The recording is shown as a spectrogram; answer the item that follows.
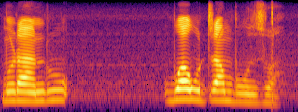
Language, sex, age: Venda, female, 30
